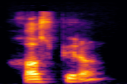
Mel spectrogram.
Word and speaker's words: hospital: Hospital? Oh, because when we have hospital, the H is not silent.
